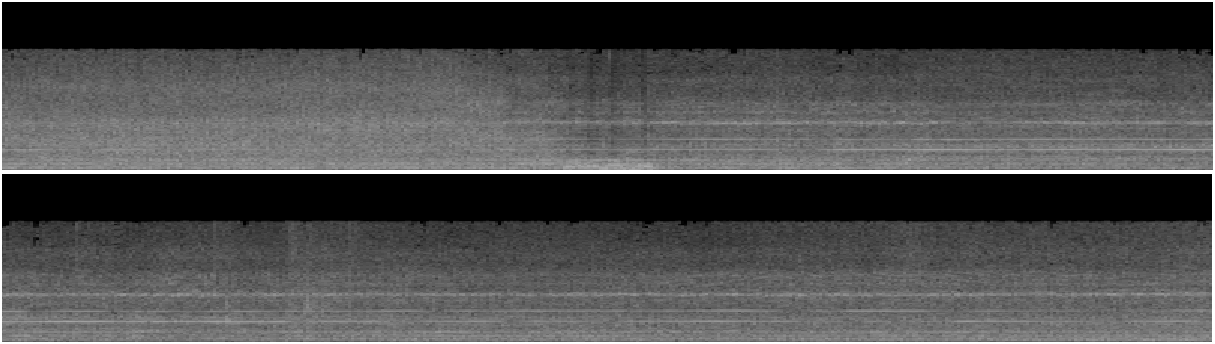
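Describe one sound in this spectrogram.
A heat gun blows with a steady roaring hiss.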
